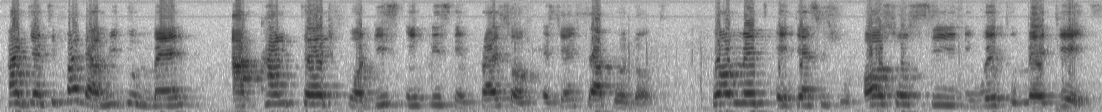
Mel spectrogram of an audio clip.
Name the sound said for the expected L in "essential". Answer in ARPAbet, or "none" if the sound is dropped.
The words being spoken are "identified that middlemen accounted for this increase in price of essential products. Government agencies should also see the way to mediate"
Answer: L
